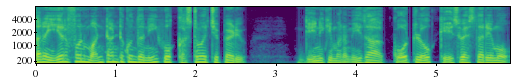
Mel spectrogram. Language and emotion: Telugu, fearful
